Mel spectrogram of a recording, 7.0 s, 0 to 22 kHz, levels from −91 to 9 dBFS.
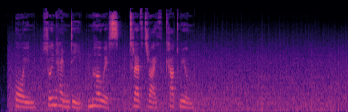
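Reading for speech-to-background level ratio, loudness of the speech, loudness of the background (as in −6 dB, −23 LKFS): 13.0 dB, −30.0 LKFS, −43.0 LKFS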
